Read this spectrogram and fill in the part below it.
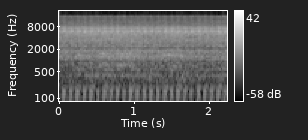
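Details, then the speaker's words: Honda Beat scooter that was dead when the key was switched on (no lights, speedometer dead): with a jumpered relay fitted as an emergency fix, it starts on the starter and idles evenly with no misses or knocks; replacing the relay is advised. "kalian lihat di bagian sini tuh otomatis nyala dia kita starter nah dia hidup bagus ya"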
